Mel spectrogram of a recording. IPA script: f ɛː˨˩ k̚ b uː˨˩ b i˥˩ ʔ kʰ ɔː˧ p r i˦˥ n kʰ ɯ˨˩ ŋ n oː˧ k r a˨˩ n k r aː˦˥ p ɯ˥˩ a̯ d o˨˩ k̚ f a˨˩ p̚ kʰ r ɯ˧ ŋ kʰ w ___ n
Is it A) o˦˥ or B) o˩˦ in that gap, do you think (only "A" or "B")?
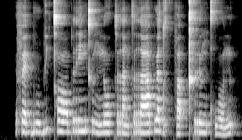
B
